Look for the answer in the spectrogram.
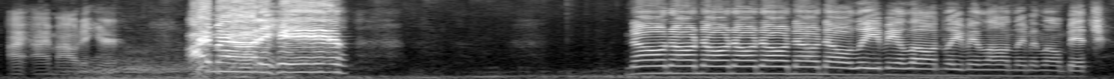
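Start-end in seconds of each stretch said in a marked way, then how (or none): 1.3-2.3 very high, very loud, drawn-out yell; panicked scream. Real, not acted. Player fleeing after a bad feeling, panicked scream. 4.2-7.4 high, loud rapid repetitions, gradually easing; panicked shouting. Real, not acted. Player yells at pursuer to leave, panicked shout. Fleeing, pleading to be left.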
